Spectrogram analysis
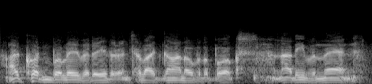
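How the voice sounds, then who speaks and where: A man's voice: deep voice, brisk, a little hiss or hum, natural voice. An actor playing a bitter, defensive businessman in a 1970s radio drama, irritable and sarcastic. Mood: weary. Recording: tinny lo-fi old radio broadcast.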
